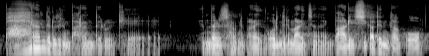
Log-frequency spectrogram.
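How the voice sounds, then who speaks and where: A male pastor giving an early-morning sermon in a church, reading scripture slowly and loudly, then speaking plainly to the congregation. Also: lowish voice, very animated, vocal fry, slightly rough. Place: church sanctuary.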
